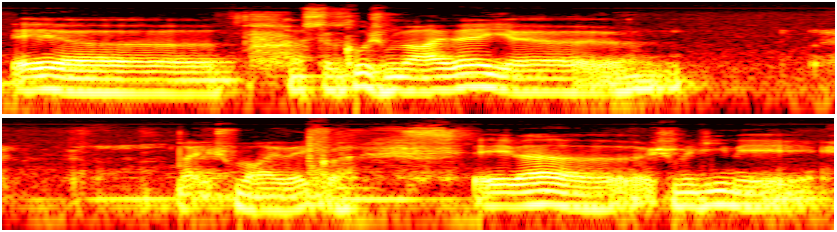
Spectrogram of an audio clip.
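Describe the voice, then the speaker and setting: A tired man, worn out after surgery and anesthesia, chatting casually to camera in a rambling, halting way and repeating himself. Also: on the low side, steady tone, a little mellow. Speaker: vlogger. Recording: echoey room, clear background noise.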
